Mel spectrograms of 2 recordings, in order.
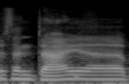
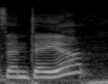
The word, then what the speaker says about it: Zendaya: say her name now I used to call her Sundaya but it's India zendaya mm-hmm her last name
